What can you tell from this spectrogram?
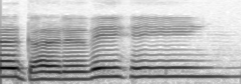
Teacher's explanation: गर्वे पर विसर्ग है, सारी सांस का विसर्जन करना है।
